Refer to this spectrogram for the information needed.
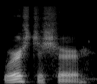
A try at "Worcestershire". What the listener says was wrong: No R, just Worcester. Worcestershire.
